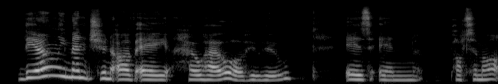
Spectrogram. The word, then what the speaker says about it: Hoo-hoo: I think it might be said as ho-ho, I don't know, it could be hoo-hoo or ho-ho. It's spelled H-O-O-H-O-O. Ho-ho, sometimes known in English as the ho-ho bird, yeah it's ho-ho, is the Japanese pronunciation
